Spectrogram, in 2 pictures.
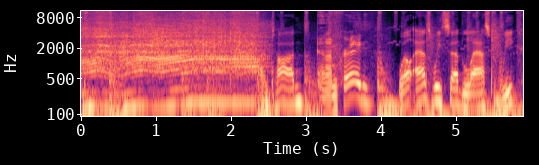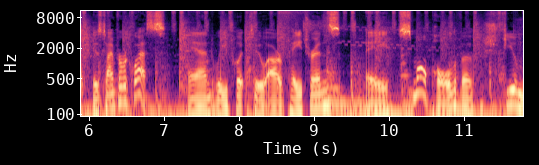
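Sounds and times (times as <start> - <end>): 
chainsaw revving: 0.0 - 2.6
speech: 2.6 - 11.7.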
